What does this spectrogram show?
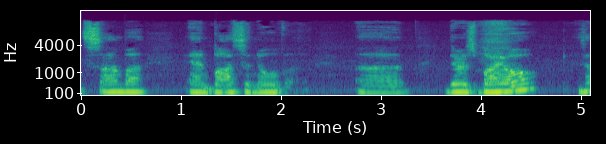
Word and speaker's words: baião: There's baio, is that how you say it? Bayon or Baião.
